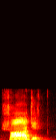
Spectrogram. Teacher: Şagird sözündə A saiti uzadırıq. Şagirddə A uzanır. Mən əgər sözün tələffüzünə A-nın uzun tələffüzünü, yəni A-dan sonra qoşan nöqtə qoymasam, yəni uzun tələffüz eləməsəm, onda orfoepik cəhətdən, yəni tələffüz cəhətdən həmin sözün tələffüzü yanlış hesab olunacaq.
